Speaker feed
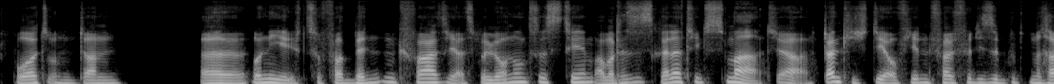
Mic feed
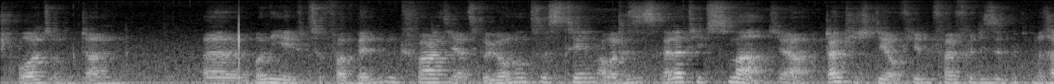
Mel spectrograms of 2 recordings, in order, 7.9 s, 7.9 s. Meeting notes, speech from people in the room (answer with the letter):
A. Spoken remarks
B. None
B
